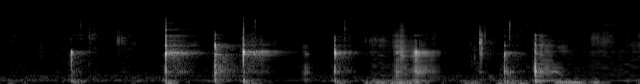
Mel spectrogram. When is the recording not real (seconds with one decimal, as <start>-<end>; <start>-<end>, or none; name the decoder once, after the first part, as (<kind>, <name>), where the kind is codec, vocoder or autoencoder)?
2.6-3.1 (vocoder, BigVGAN v2); 3.7-4.4; 5.4-6.4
